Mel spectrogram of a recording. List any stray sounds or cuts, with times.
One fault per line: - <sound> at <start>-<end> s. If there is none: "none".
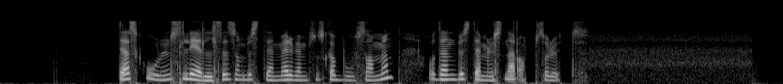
none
